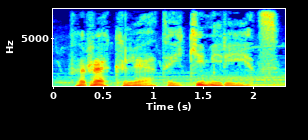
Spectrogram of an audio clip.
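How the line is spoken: Quiet grumble. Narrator (Russian): проворчал Стром, но так тихо

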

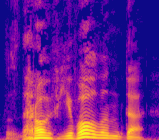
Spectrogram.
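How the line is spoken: Exclaiming. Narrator (Russian): воскликнула Маргарита

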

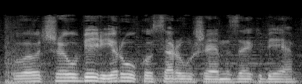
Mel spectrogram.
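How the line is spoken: Grumbling. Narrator (Russian): проворчал

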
